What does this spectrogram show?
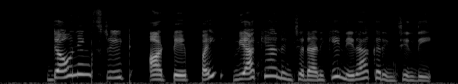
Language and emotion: Telugu, neutral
